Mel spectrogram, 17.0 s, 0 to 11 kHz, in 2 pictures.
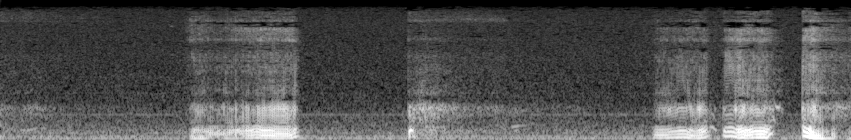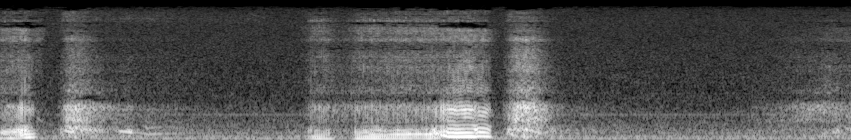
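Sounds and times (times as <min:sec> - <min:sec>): person snoring loudly: 0:11.6 - 0:13.8.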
